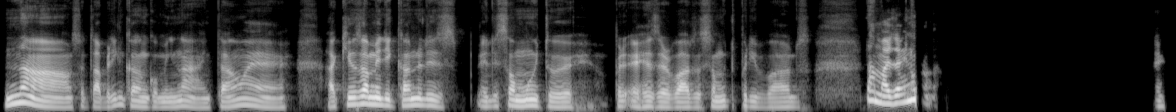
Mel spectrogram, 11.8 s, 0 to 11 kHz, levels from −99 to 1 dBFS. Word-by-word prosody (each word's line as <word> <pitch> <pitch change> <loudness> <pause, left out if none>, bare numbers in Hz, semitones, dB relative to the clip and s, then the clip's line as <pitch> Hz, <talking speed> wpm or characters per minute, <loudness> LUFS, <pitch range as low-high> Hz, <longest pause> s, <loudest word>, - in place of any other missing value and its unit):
Não, 125 - +3
você 100 - -17
está 105 - -4
brincando 120 +1 -4
comigo, 105 +1 -5
na 110 -6 -4
então 110 +9 -4
é, 105 -7 -5 0.3
aqui 155 - -2
os 160 +2 +3
americanos 145 -4 +5
eles 125 -7 -5 0.2
eles 120 +1 -9
são 135 - 0
muito, 125 -1 +2
eh, 105 0 -2 0.4
pre 120 -2 -4
reservados, 105 -2 -1
são 115 - -4
muito 120 +3 -6
privados. 105 -2 -8 0.5
Tá, 250 - +3
mas 175 -5 +6
aí 190 +3 +5
não 260 +3 +9 2.4
Sim. - - -12
115 Hz, 135 wpm, -21 LUFS, 105-140 Hz, 2.4 s, não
